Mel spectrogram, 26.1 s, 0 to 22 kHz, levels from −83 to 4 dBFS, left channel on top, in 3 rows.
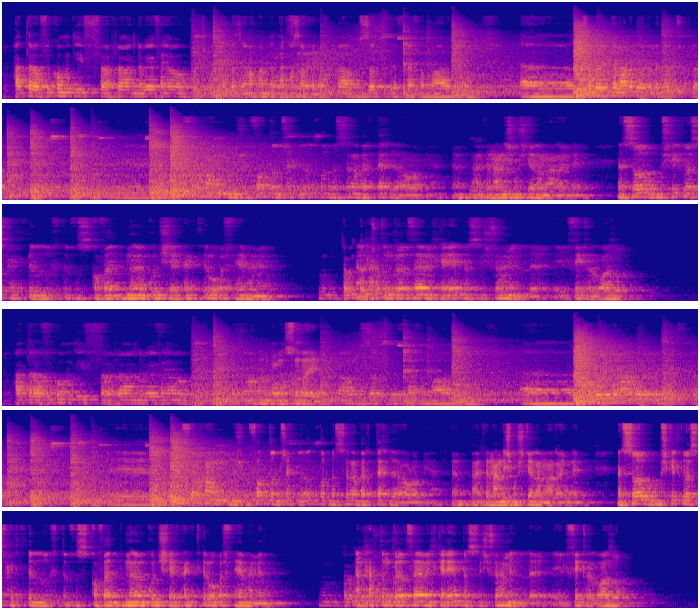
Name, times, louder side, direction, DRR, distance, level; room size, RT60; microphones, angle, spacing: voice 1, 0.1-6.2 6.5-8.8 14.5-14.8 21.4-22.2, left 3 dB, 60° left, 5 dB, 0.4 m, -28 dB
sound 1, 2.4-12.7, equal, 10° left, 0.5 m, -29 dB
sound 2, 2.6-5.3, equal, 40° left, 0.8 m, -44 dB
voice 2, 3.2-4.0 7.5-7.6 10.0-20.8 21.8-25.1, right 2 dB, 90° right, 4 dB, 0.4 m, -27 dB
2.4 x 2.3 x 2.7 m, 0.83 s
head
